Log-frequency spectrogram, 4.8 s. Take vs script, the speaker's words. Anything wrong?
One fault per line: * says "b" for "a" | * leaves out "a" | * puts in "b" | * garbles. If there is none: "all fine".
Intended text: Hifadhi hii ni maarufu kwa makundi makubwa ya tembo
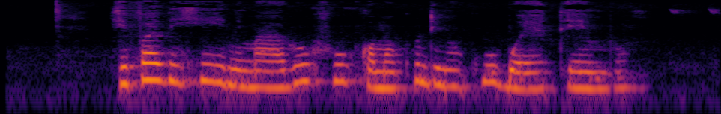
all fine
